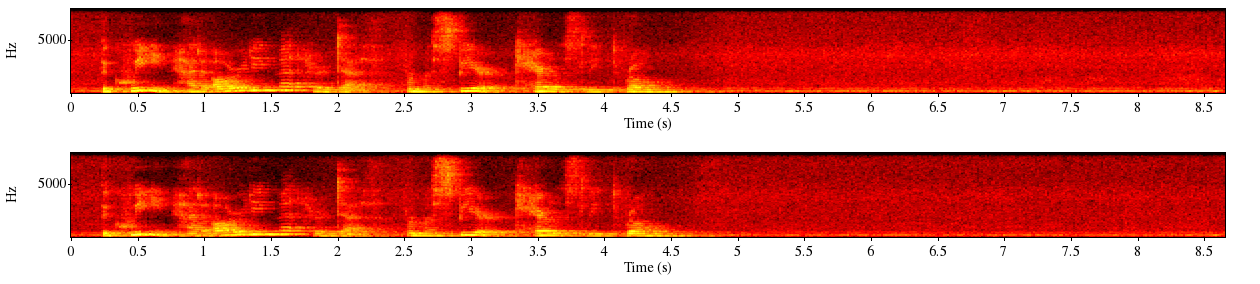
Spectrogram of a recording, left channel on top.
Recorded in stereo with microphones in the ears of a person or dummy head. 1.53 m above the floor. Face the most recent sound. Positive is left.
turn(degrees=10)  # may be behind; listen again after turning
